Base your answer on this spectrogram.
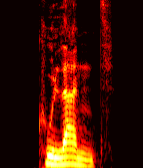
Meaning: obliging, fair
- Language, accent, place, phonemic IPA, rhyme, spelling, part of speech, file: German, Germany, Berlin, /kuˈlant/, -ant, kulant, adjective, De-kulant.ogg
